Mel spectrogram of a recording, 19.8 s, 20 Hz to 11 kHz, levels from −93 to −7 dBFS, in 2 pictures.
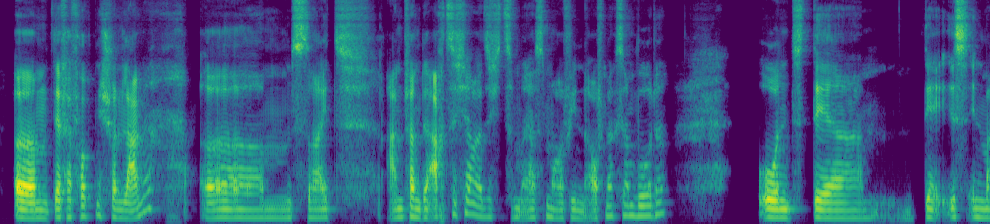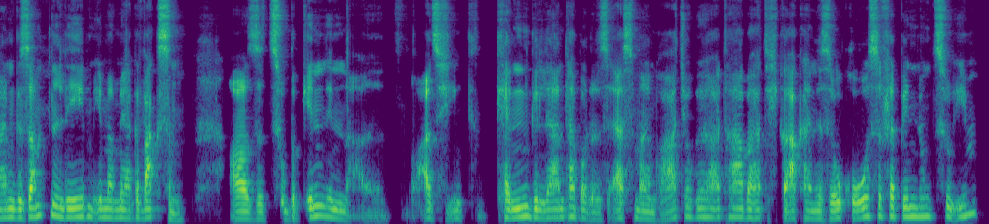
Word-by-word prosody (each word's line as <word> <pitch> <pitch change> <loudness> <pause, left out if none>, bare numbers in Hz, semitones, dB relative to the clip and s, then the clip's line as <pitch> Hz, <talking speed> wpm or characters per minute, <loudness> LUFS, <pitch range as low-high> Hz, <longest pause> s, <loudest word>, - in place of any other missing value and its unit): Ähm, 115 -1 +11
der 125 - +5
verfolgt 145 +3 -1
mich 155 - -2
schon 130 -2 0
lange, 110 -1 +3 0.5
ähm, 120 - 0
seit - - +1
Anfang 125 +1 +2
der - - 0
80er, 180 +1 +3
als 140 -4 -4
ich 130 - -4
zum 130 0 -4
ersten 125 +3 -5
Mal 120 - -7
auf 115 +2 -8
ihn 115 -2 -7
aufmerksam 145 +1 -5
wurde. 150 +5 -4 0.9
Und 125 -1 +4
der 115 -2 +3 0.6
der - - -1
ist - - +7
in 125 0 -4
meinem 120 +1 -3
gesamten 135 +5 0
Leben 130 0 -2
immer 125 0 -4
mehr 120 -1 -5
gewachsen. - - 0 0.4
Also, 105 0 0
zu - - -2
Beginn 145 +3 -4
in 120 -4 -6
al - - -18 0.3
als - - +1
ich - - -5
ihn 115 0 -13
k 145 - -22
kennengelernt 125 -1 -2
habe 140 - -3
oder - - -9
das 95 - -6
erste - - -3
Mal 105 - -5
im 100 - -9
Radio 135 +6 -8
gehört 130 0 -8
habe, 130 0 -3
hatte - - -9
ich - - -9
gar - - 0
keine 110 -1 -7
so 110 +2 -2
große 135 +6 -2
Verbindung 135 0 -4
zu 135 -1 -3
ihm. 150 +7 -8
125 Hz, 180 wpm, -24 LUFS, 115-135 Hz, 0.9 s, Ähm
